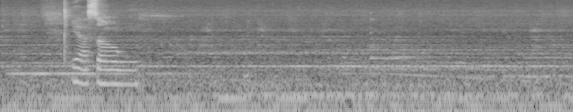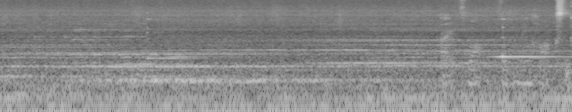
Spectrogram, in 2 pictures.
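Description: A soft magical shimmer hums steadily.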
